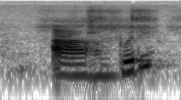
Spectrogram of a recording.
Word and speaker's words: árvore: A proparoxítona, que é a antepenúltima, tá? Aqui a palavra árvore, né, é a antepenúltima. Aqui temos a última, a penúltima e a antepenúltima. Então, a sílaba ar de árvore é a sílaba com mais tonicidade.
